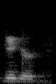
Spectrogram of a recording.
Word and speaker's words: Giger: know HRE drawings and it's Giger. Sorry, Giger. Yeah, Giger. Yeah, I had to wean myself off of my old pronunciation of it, too. But it's Giger. And uh man, they they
